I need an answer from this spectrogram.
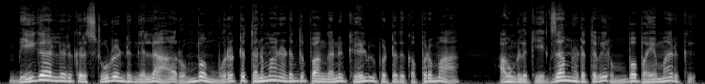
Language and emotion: Tamil, fearful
